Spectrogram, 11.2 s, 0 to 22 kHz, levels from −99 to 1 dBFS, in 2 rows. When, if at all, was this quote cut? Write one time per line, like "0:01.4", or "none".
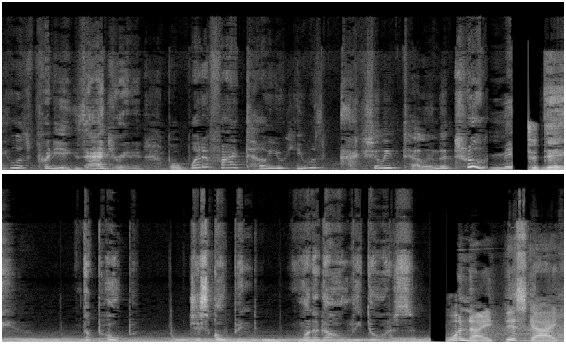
0:05.1
0:10.0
